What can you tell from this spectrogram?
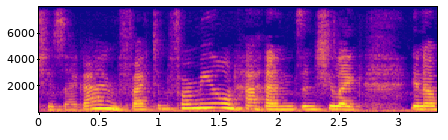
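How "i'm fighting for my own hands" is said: clumsy, bad little put-on Scottish accent. Retelling what she says after hitting the red spot, bad scottish accent. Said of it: "in her little Scottish accent ... really bad Scottish accent for me".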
